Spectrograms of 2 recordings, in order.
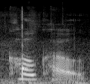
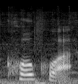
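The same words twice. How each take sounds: First: No extra vowel is sounded at the end. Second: An extra vowel is sounded at the end. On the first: The speaker calls it right. "you don't say the A at the end" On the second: The speaker calls it wrong. "we don't say cocoa"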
